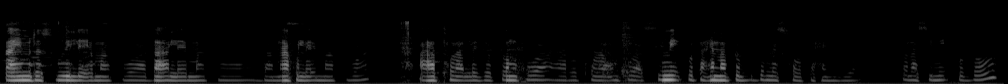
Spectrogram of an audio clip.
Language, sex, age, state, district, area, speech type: Santali, female, 45-60, Jharkhand, Bokaro, rural, spontaneous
